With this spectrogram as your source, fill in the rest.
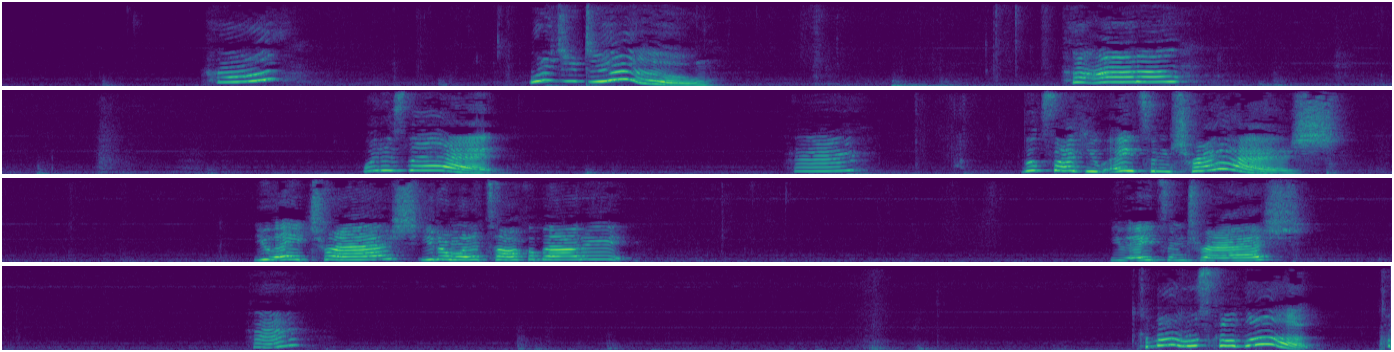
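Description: A small dog whines and yelps in short, high bursts.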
